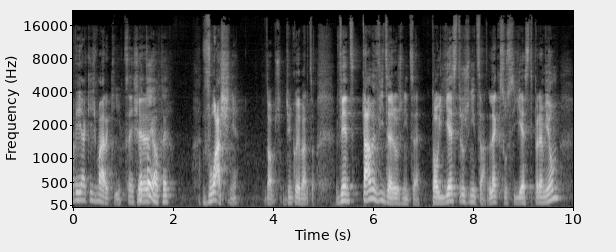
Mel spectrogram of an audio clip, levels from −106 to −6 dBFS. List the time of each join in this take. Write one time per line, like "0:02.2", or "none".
none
